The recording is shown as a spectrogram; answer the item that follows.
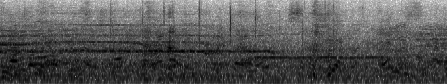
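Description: Indistinct chatter of people at an athletics track, over steady high tones held for a couple of seconds. The tones step down to a single lower one about two-thirds of the way through.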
